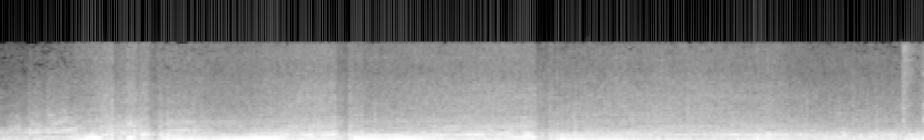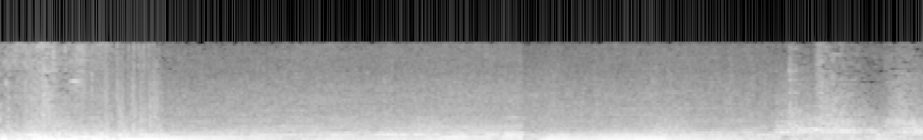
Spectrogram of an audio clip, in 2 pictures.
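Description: A sports car engine roars at high speed, its pitch climbing with each gear.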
